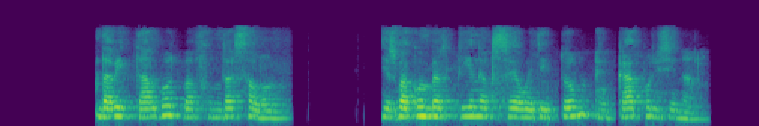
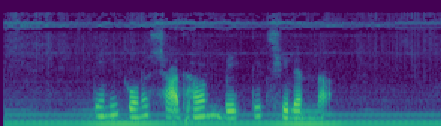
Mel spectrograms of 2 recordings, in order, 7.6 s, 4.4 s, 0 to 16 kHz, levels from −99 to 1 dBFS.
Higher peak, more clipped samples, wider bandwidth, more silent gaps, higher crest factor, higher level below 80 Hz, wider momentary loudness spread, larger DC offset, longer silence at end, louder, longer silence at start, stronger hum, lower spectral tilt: first, -4 dBFS vs -8 dBFS; neither; second, 8 kHz vs 11.5 kHz; first, 2.93-3.81 s vs none; about the same, 20 dB vs 24 dB; second, -66 dBFS vs -40 dBFS; second, 12 LU vs 20 LU; neither; first, 0.5 s vs 0 s; first, -23 LUFS vs -31 LUFS; first, 0.95 s vs 0.05 s; second, none vs 50 Hz at -40 dBFS; second, -6 dB/octave vs -7.5 dB/octave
